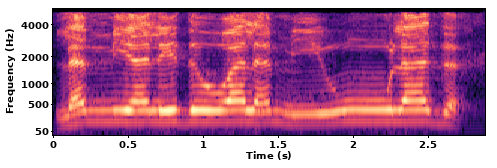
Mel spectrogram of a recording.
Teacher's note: عندنا القلقله بتاعت الدال الاولى اقل شويه، لم يلد ويولد اقوى شويه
